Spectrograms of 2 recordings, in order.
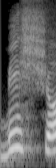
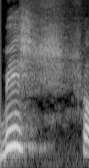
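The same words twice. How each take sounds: First: বিশ্ব said whole as "bishsho"; short, joined "bishsho" with a doubled sh, no ব; doubled consonant. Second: বিশ্ব pulled apart, "bishh... sho"; higher, drawn-out "bish", a gap, then "sho"; split doubled consonant. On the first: Teacher showing students the whole word, বিশ্ব as joined "bishsho". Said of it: "এবারে দেখো". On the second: Teacher breaking the word up for students, বিশ্ব as "bish... sho". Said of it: "দ্বিত্ব কিভাবে উচ্চারিত হবে?". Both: Shown as a demonstration.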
